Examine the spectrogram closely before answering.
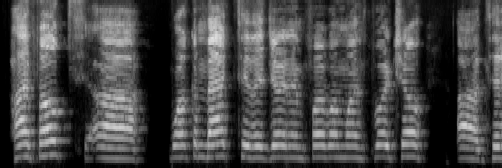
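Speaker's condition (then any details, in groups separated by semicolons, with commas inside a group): Cerebral palsy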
